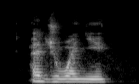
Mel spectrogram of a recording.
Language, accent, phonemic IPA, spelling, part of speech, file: French, Canada, /ad.ʒwa.ɲe/, adjoignez, verb, LL-Q150 (fra)-adjoignez.wav
- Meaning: inflection of adjoindre: 1. second-person plural present indicative 2. second-person plural imperative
